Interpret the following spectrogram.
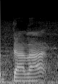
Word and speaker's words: Talat: I am in Thailand's biggest flower market, which I believe is called Pat Klong Talat, or Dalat as the Thais like to pronounce it.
